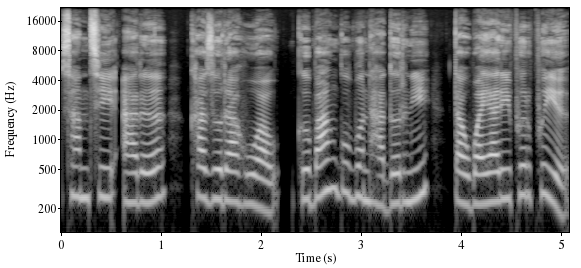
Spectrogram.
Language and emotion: Bodo, neutral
